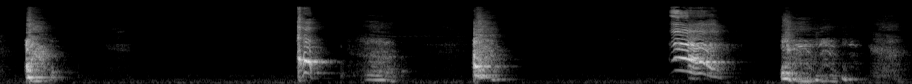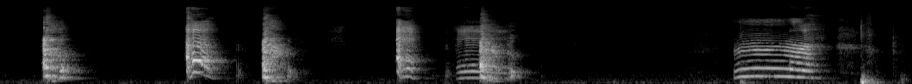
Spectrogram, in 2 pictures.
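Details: Voluntary fake cough from an infant girl straining hard: several short forced bursts with small voiced sounds between and a squeal near the end.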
